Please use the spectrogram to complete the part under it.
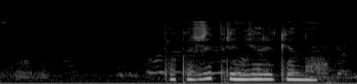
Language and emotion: Russian, sad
